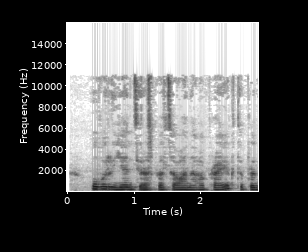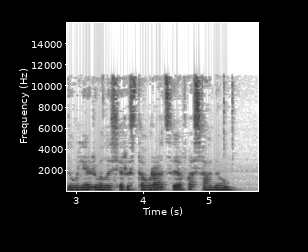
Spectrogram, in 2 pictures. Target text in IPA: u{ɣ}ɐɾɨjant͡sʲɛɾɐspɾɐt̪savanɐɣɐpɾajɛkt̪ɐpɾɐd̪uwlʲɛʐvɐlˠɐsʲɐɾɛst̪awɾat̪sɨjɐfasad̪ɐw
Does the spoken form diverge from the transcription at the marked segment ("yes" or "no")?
yes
